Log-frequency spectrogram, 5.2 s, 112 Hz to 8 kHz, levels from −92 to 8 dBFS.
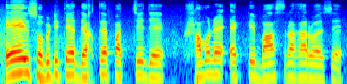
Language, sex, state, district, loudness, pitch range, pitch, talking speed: Bengali, male, Assam, Hailakandi, -16 LUFS, 160-185 Hz, 170 Hz, 115 wpm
